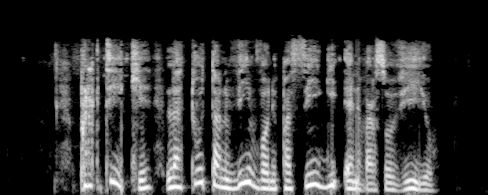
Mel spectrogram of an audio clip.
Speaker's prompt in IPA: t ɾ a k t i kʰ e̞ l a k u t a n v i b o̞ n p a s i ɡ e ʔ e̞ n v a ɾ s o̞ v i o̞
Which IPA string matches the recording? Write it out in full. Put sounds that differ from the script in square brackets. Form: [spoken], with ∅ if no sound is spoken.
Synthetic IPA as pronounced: [p] ɾ a k t i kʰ e̞ l a [t] u t a n v i [v] o̞ n p a s i ɡ [i] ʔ e̞ n v a ɾ s o̞ v i o̞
